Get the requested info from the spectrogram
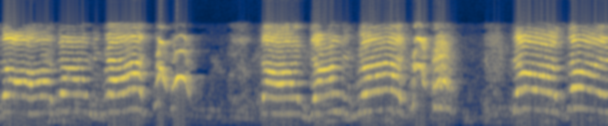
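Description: A young child's high voice vocalising in long, wavering sing-song phrases, with short breaks between them.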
